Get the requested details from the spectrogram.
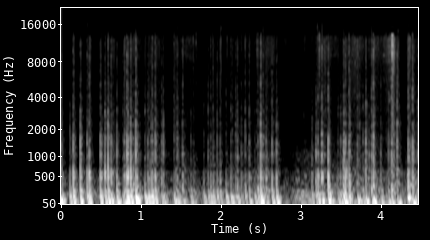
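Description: Long nails tap a large, hollow, inflated white latex balloon, then fingertips rub its lower surface. The result is a dense run of quick, deep, hollow thumps with very little ring, followed by a low, muffled rubbing sound.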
